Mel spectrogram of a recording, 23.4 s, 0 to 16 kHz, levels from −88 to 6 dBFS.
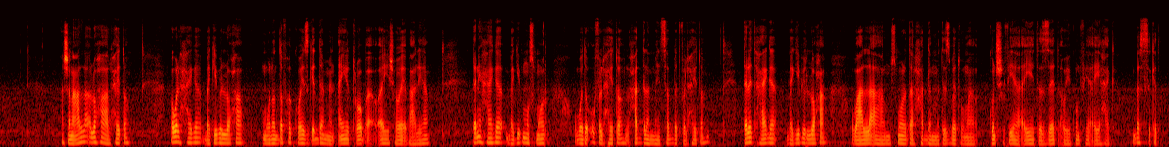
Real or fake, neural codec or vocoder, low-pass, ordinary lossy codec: real; none; 9.9 kHz; none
